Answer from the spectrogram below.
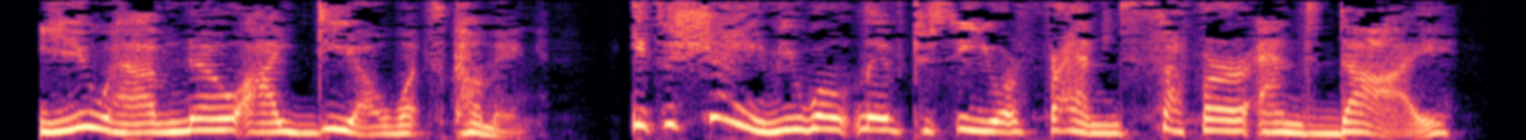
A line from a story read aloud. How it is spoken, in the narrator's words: she thundered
